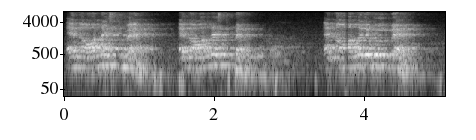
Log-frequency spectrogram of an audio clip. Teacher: We are making the H silent. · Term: H is silent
